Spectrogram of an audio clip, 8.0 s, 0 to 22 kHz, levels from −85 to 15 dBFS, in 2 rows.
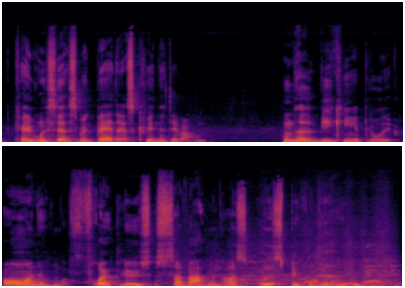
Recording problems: crowd noise; noticeable; throughout; 10 dB below the speech

